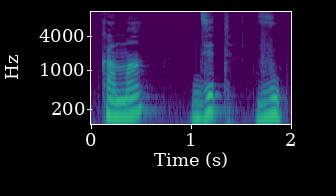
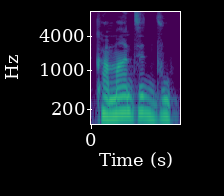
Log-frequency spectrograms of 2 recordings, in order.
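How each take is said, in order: First: It is said slowly and carefully. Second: It is said at normal conversational speed. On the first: "then slowly said in French" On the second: "and then in communicational Canadian French"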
